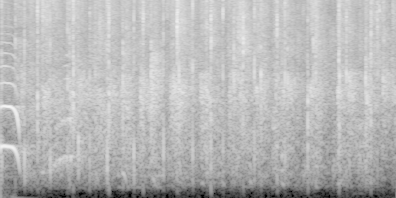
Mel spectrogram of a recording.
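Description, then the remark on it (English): A crowd applauds steadily, dense overlapping claps forming a continuous wash of sound that holds at an even, fairly loud level throughout, with a brief tonal sting at the very start. “A round of applause for Neil.”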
